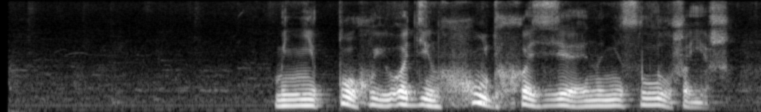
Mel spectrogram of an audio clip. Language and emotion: Russian, angry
